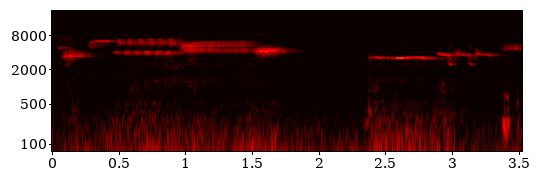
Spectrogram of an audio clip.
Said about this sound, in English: That was a white-crowned sparrow.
